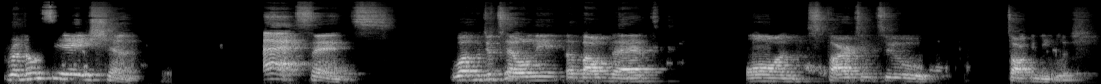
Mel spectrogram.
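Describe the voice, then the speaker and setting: Slow-talking man in a very echoey room. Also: fairly high pitch, animated, bright, forceful tone. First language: Portuguese. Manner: slow, deliberate questions with restarts. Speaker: host, English teacher. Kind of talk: casual interview.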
